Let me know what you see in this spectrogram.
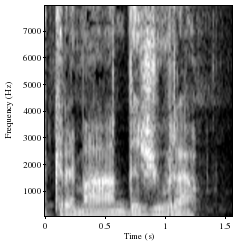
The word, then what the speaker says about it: Crémant de Jura: Druhou podoblastí je Crémant de Jura. Vyslovujeme Crémant de Jura.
